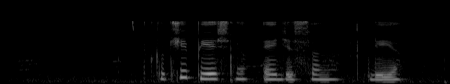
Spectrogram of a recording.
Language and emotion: Russian, sad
